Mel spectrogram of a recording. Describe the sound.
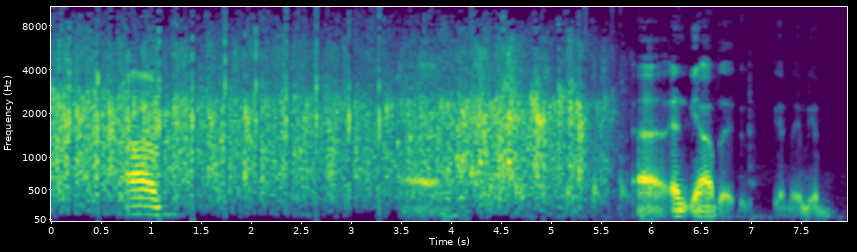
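Sustained applause from an audience honoring a civil rights hero who is present and asked to stand fills the first several seconds with dense, steady clapping, then fades out as a man begins speaking over the last couple of seconds.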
